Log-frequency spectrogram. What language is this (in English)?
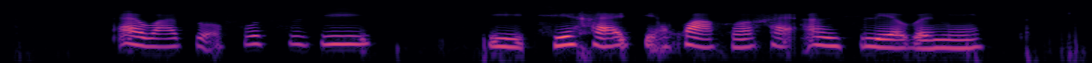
Chinese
